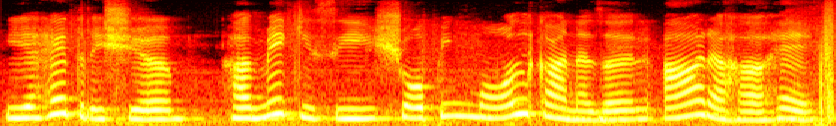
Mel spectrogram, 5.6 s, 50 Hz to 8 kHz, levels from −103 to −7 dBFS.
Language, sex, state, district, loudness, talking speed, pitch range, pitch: Hindi, female, Punjab, Fazilka, -15 LUFS, 120 wpm, 225-270 Hz, 245 Hz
